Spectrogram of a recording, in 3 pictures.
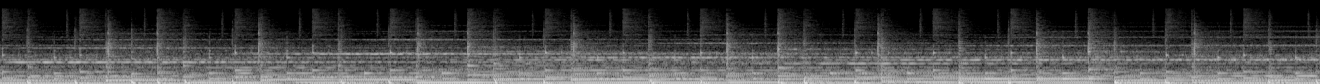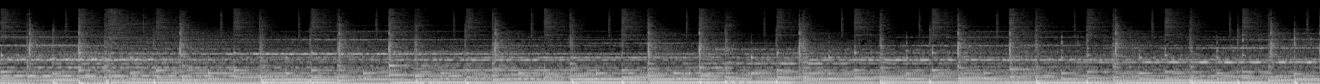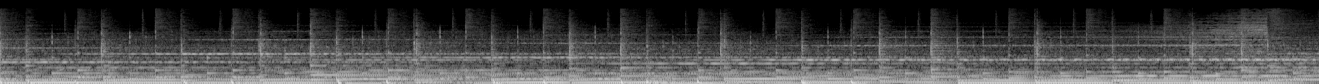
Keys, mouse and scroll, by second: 0.6 click, 2.0 click, 3.8 click, 5.8 click, 7.4 click, 9.0 click, 9.7 click, 10.7 click, 12.4 click, 14.3 ctrl+=, 17.6 click, 18.3 ctrl+-, 22.9 click, 25.9 click, 27.7 click, 28.0 shift+click, 39.0 shift+click.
